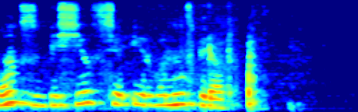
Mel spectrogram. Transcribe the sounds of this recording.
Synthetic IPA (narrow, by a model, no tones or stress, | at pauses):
onzbʲɪsʲilˠsʲəʔirvɐnulˠfpʲɪɾʲot̪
